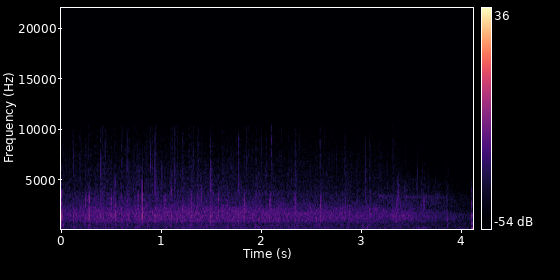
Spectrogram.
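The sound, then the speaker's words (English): An audience in a room applauds to welcome online and television viewers. The clapping is a soft, dense patter that holds steady and then tapers slightly near the end. “would you give our online and television audience a big hand and welcome them?”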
